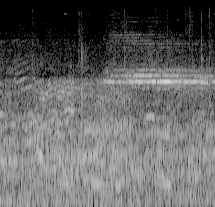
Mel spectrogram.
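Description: Players and onlookers shouting and calling out on a football pitch. About a second and a half in comes a short, high, steady whistle blast, a referee's whistle.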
